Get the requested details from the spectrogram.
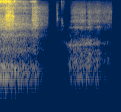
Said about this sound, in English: So we're going to deep breathe.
